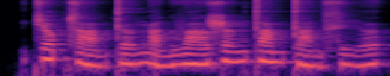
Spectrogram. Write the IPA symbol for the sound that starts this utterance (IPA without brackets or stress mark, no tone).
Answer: c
